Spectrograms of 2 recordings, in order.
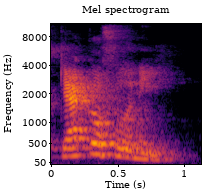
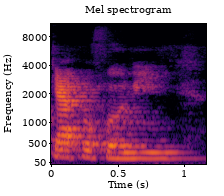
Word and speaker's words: cacophony: This poor sound which is bad for the ears. This is called as cacophony. No, my dear, this is not cacophony.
